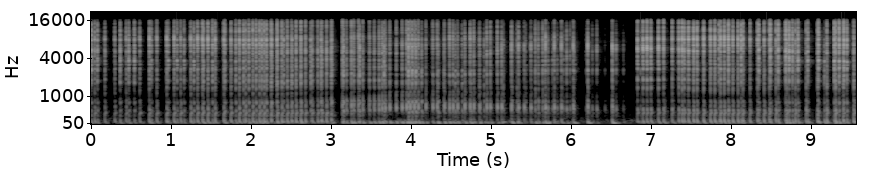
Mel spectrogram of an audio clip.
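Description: Two thin green-and-white striped sticks tap rapidly from both sides on a small, hollow, clear plastic cassette case held upright, with a Mozart Horn Concertos tape and paper insert inside. The result is a dense stream of bright, dry clicks with almost no ring. The tapping pauses briefly around the three-second mark and again near six to seven seconds.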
